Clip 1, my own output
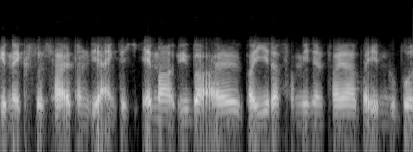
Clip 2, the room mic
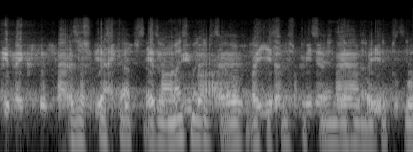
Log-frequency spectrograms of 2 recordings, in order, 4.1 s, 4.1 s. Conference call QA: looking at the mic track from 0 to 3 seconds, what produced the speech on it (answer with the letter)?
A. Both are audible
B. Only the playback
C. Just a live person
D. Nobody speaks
A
